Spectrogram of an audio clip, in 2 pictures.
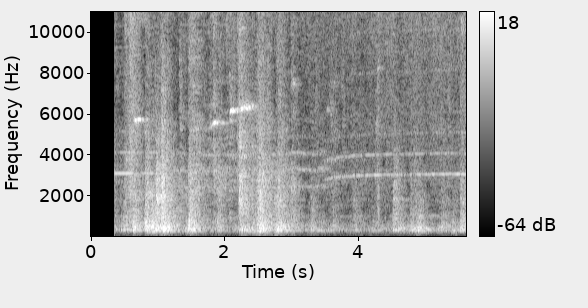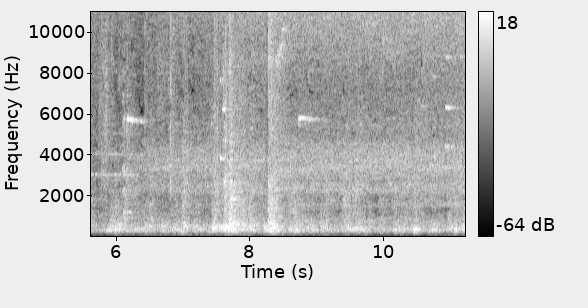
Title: "допоможіть" знайти причину писку в шафі ед9м-100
